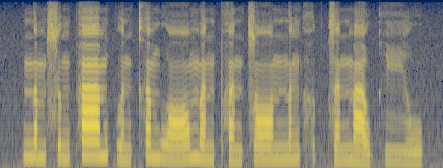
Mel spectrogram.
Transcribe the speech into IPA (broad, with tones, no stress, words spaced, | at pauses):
n̪ɐ˧msʊ˨˧ŋpʰaː˥m kʷɐ˨nkʰɐ˥m wɔː˨˥mɐ˧n pʰɐ˨nt͡sɔː˧nn̪ɐ˥ŋ hʊ˥k̚t͡sɐ˨˧nmaː˨˩wkʰiː˨˩w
